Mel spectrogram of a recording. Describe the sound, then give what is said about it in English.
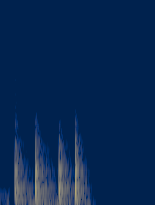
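A policeman knocks four quick, firm times on the wooden door of a home in an even rhythm, fairly loud, followed by silence. “As I picked up the phone to dial, one of the policemen was knocking at my door.”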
